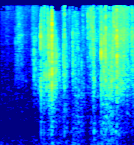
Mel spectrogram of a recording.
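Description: Paper note pages being flipped and handled, a brief crinkly rustling with a few quick papery bursts, heard on its own without any talking.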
